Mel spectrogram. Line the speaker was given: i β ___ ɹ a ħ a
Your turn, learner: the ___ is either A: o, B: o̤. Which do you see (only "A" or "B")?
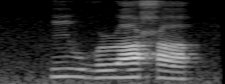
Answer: B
